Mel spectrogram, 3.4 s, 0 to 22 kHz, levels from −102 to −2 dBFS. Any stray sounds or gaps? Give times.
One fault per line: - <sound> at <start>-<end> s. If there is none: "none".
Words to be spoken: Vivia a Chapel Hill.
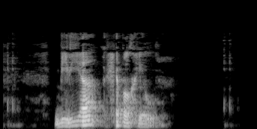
none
